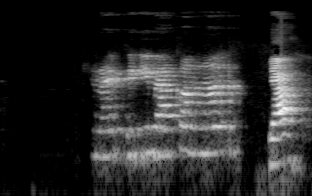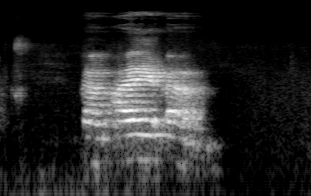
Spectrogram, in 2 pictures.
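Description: A second woman speaks, heard through an online call.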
